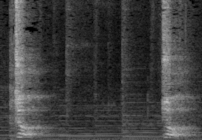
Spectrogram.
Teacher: This to is spoken with your tip of the tongue and alveolar ridge. People say this is two and this is two, but both have the same pronunciation.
